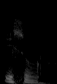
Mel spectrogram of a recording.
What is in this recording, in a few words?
"isur", Biak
